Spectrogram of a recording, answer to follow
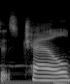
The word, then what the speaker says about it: Chell: It probably says something that the cube that Chelle and yes it's Chelle. Don't argue with me about pronunciation in the comments, but the cube Chelle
